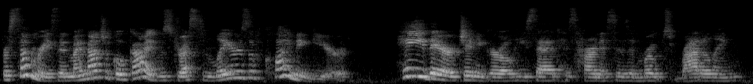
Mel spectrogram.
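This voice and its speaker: A woman author reading a children's story aloud in an expressive, animated narration with dramatic emphasis. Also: lowish voice, moderate pace. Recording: roomy echo, distant microphone.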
